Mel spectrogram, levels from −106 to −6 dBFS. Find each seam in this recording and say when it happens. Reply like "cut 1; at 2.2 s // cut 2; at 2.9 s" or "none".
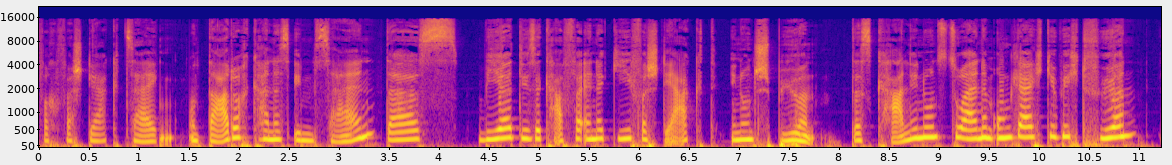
none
